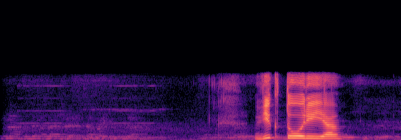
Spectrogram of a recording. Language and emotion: Russian, neutral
